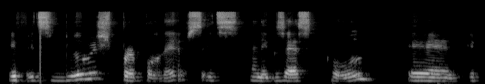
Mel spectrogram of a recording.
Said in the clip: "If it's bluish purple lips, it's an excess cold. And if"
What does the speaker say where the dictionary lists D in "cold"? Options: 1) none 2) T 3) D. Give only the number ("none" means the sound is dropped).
1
